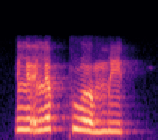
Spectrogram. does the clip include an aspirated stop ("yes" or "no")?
no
